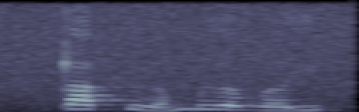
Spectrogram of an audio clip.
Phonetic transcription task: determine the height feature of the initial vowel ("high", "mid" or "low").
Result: low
